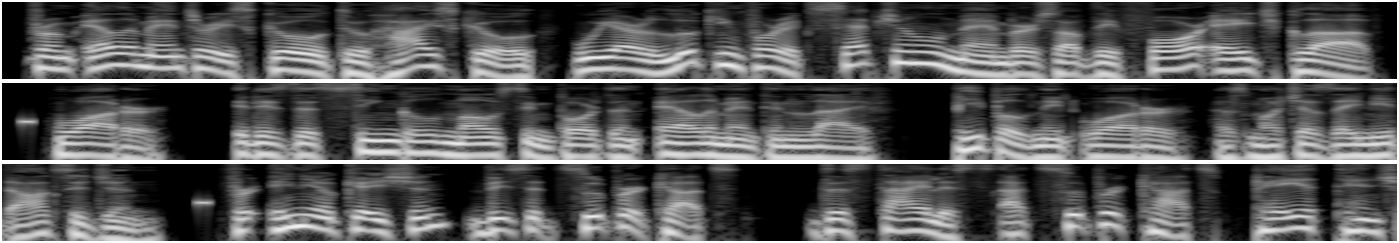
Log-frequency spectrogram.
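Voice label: Spanish English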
